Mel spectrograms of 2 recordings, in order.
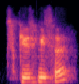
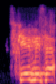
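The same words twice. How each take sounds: First: The voice sounds polite and gently modulated. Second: The voice sounds flat and blunt. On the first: The speaker is asking permission respectfully. The speaker calls it right. "This is how you use your vocalization" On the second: The speaker ignores the need to show respect. The speaker calls it wrong. "forgetting this tonality ... I will not change my tone. Simply"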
